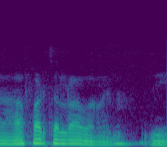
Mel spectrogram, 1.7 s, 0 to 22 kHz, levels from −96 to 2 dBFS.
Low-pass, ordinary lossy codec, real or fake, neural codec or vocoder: 7.2 kHz; none; real; none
